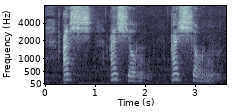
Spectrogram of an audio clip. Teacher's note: عش، اس میں توسط ہے عین میں، اور اس میں کیا ہے کیونکہ ساکن پہ ساری خوبیاں واضح ہوتی ہیں تو اس میں شاورنگ ساؤنڈ آپ کو آئے گی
